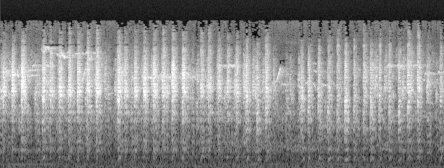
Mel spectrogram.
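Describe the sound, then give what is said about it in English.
Grey heron chicks call insistently from the nest in spring, a rapid, unbroken stream of harsh clattering, ticking notes that sounds fairly loud throughout, with no voices present. “in spring, they're kept busy feeding their noisy brood.”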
